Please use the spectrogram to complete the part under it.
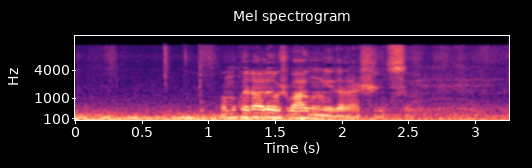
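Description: A middle-aged man speaks briefly and calmly nearby.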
